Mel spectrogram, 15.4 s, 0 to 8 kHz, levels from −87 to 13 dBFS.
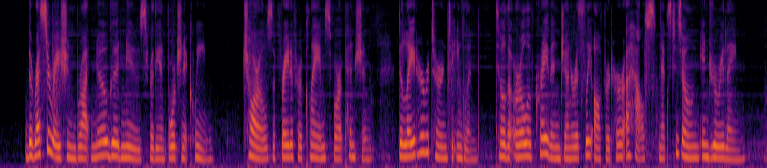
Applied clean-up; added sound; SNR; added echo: neural separator model SepFormer DNS4.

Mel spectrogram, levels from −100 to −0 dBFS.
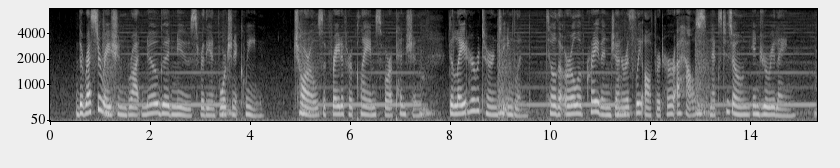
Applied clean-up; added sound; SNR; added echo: none; Mechanisms; 11 dB; none.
